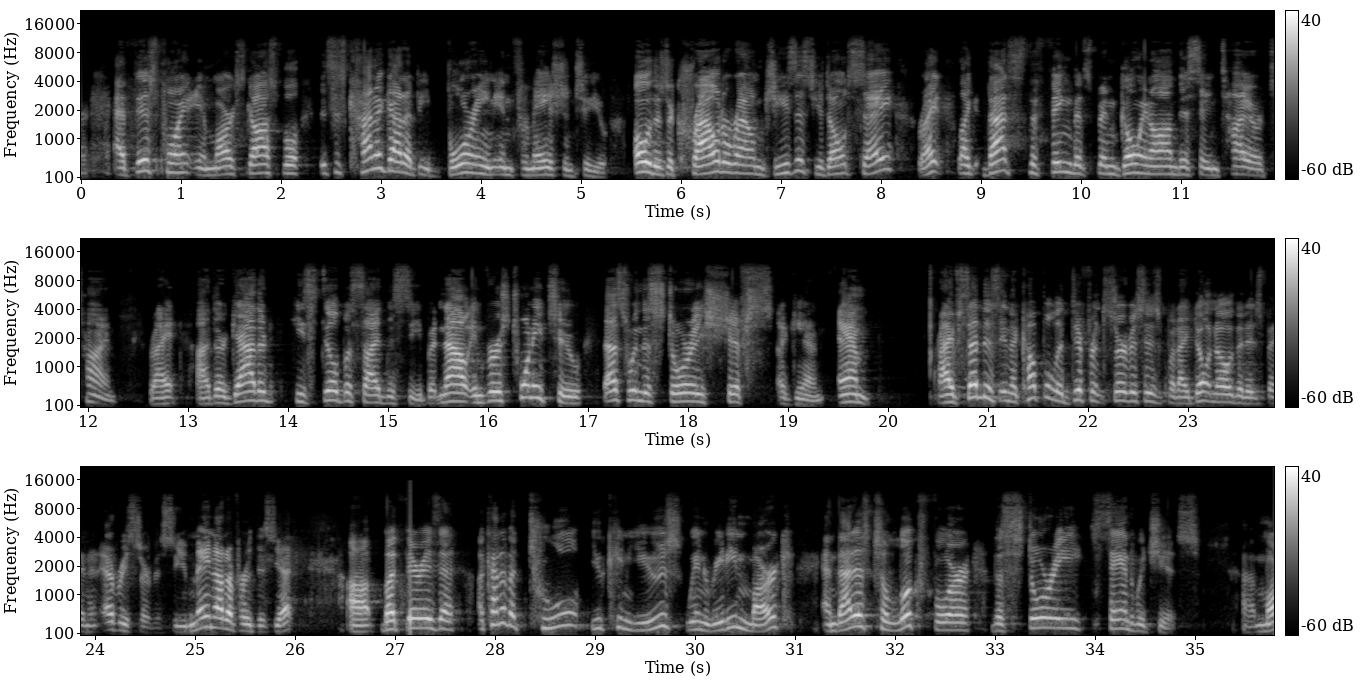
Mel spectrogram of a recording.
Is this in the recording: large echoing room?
yes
